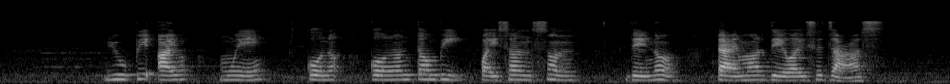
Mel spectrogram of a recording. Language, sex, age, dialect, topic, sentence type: Marathi, female, 36-40, Northern Konkan, banking, statement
